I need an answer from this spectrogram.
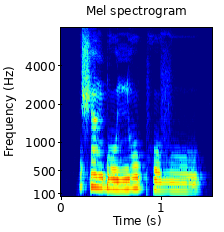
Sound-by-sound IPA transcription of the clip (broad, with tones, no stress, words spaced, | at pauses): ʃã˦ɡ͡boː˨ɲoː˦ pʰo˨ vuː˨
